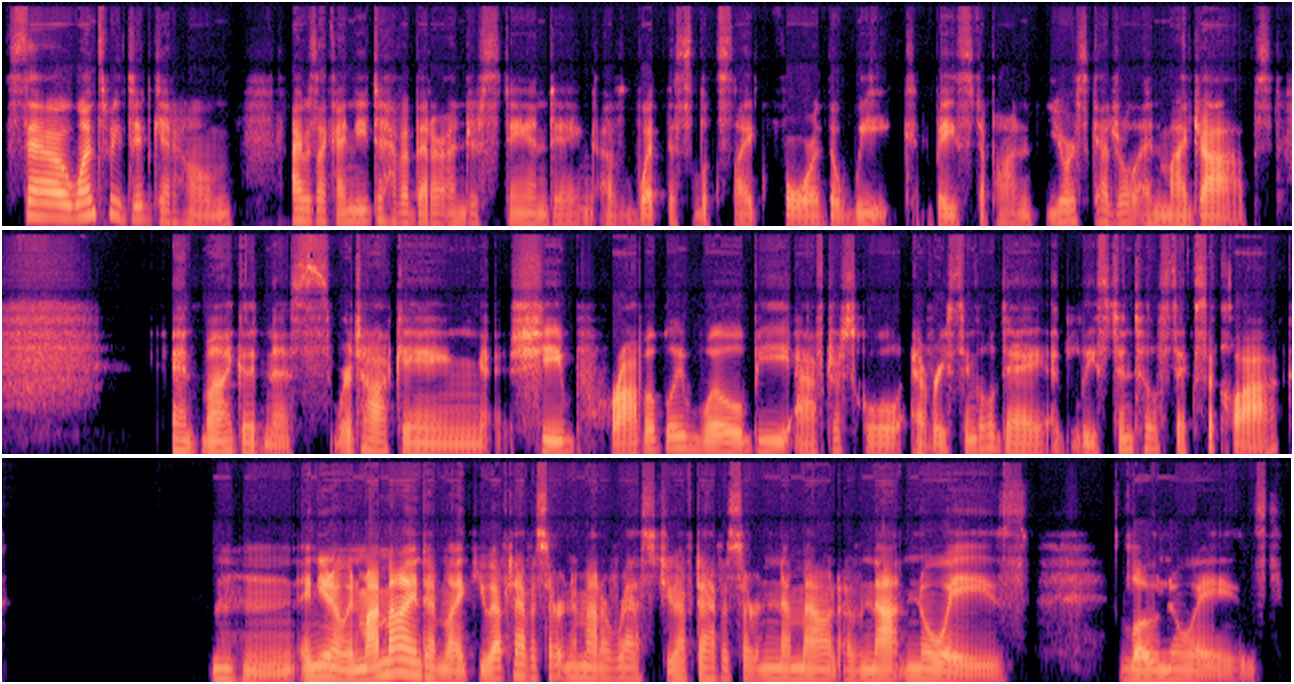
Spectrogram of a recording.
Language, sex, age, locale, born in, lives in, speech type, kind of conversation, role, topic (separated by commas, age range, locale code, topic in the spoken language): English, female, 55-59, en-US, United States, United States, conversation, advice, user, How can I set boundaries to better balance work and personal life?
